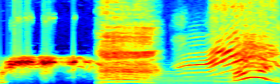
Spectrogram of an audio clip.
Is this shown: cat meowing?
yes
